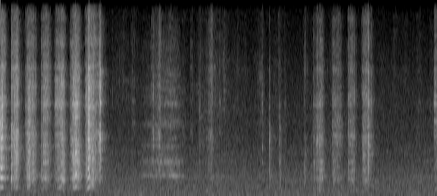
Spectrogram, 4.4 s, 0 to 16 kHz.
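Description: Hand file scraping a 3D-printed ABS plastic part in quick short strokes, about seven a second, to run down high spots on the print. The strokes stop about a second in and resume more faintly after about three seconds.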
